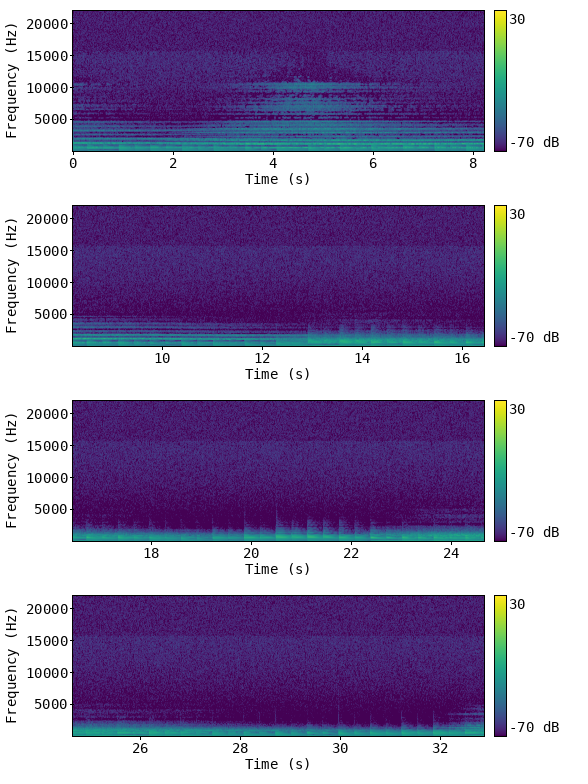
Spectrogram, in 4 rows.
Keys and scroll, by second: 20.3 space, 21.6 space, 23.7 space, 27.8 space.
